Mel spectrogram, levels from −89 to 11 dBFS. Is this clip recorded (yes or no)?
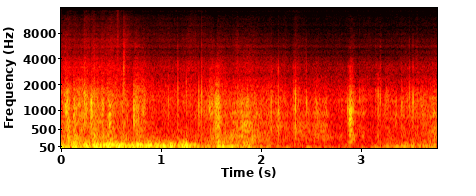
no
